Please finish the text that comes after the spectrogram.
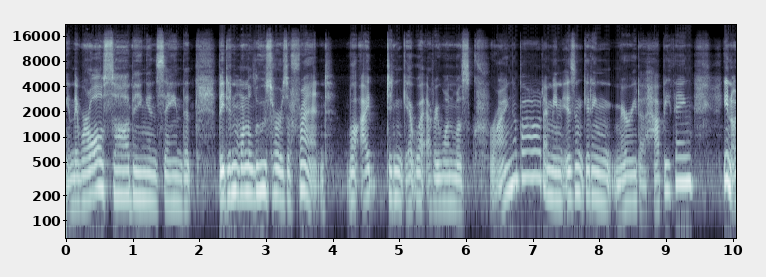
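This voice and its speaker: An actress playing a sleepy, laid-back young woman blacksmith in a fantasy video game, speaking in a casual, unhurried way. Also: on the low side, close to an everyday voice. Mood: casual, musing. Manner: unhurried, casual, hesitant drawl with sighs. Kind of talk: English video game voice acting.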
